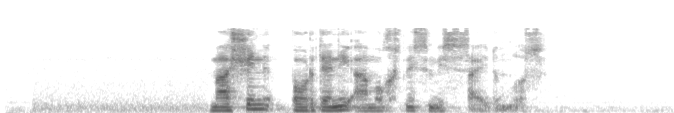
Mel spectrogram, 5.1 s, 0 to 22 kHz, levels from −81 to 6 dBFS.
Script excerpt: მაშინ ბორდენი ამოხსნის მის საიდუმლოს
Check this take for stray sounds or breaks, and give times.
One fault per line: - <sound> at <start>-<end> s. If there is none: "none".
none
